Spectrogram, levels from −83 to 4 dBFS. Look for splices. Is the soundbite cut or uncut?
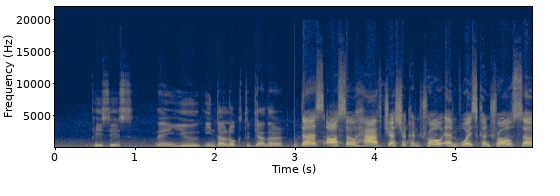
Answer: cut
